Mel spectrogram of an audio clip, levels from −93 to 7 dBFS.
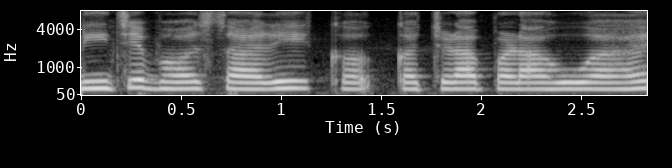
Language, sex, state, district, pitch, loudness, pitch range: Hindi, female, Delhi, New Delhi, 235 Hz, -14 LUFS, 230-245 Hz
